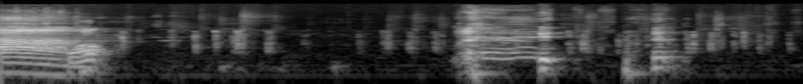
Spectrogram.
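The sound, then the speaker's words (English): Rapid, light keyboard typing of a man sending a chat message clatters along in a steady stream of small clicks, with bursts of voices and laughter breaking in at the start and in the middle. “He's typing.”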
